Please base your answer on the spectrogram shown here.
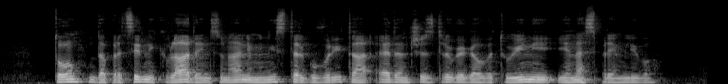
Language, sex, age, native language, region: Slovenian, male, 30-49, Slovenian, Zasavska region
